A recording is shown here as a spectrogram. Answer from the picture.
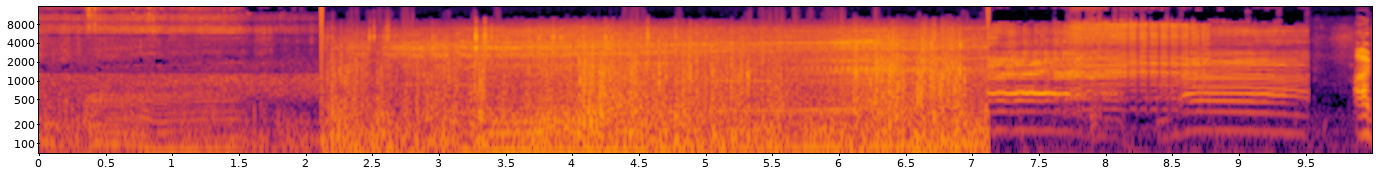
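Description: Classic Mini engine running with road noise as the car drives, getting louder about two seconds in and cutting off suddenly about seven seconds in. A couple of sheep bleats follow near the end.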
